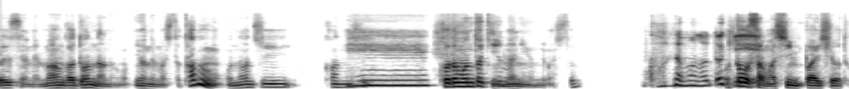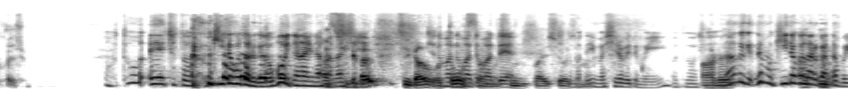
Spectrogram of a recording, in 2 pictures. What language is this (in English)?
Japanese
